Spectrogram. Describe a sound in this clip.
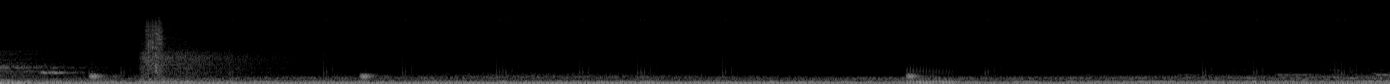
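Menu clicks tick sharply, one after another.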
